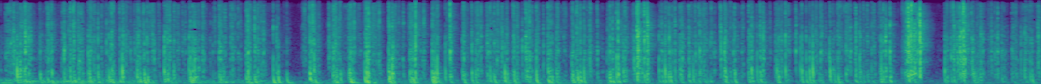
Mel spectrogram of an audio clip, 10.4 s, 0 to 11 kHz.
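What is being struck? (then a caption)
Foam bath loofah. A cream foam bath loofah is squeezed and scratched rapidly with long nails. This makes a dense, crackly, rustling texture of quick, bright scratchy bursts with short pauses near 3 and 9 seconds.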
